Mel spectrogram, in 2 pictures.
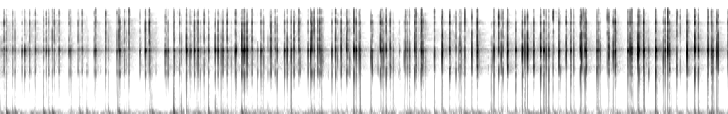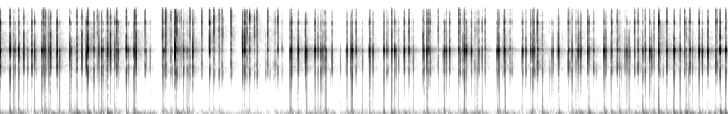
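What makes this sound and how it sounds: An orange glass pumpkin candle holder with a lit candle inside is held in both hands near the mic while long nails tap the glass rapidly. The result is a dense, continuous stream of tiny, dry clicks with a bright, high ringing tone and almost no low end. Each tap dies away instantly, so the taps blur into a rattle-like patter.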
